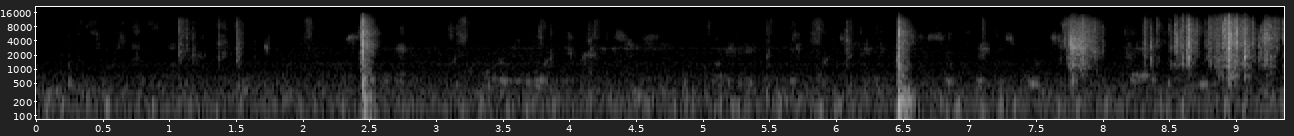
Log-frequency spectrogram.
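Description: Trading cards rustle and tap as they are handled.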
